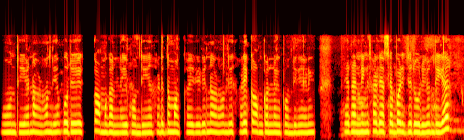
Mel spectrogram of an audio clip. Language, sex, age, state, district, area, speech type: Dogri, female, 18-30, Jammu and Kashmir, Samba, urban, spontaneous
